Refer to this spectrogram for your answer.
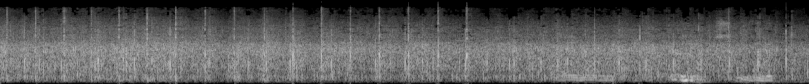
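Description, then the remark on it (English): A large church audience applauds steadily and loudly for several seconds, a dense wash of many hands clapping, with a few voices calling out faintly near the end. “Let's give him a clap.”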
